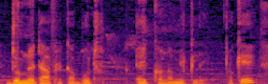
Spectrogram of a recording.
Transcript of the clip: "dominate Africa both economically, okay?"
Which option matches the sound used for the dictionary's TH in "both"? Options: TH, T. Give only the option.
T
